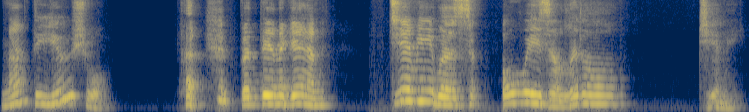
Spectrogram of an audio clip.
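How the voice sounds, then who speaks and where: A woman's voice: fairly high pitch, sing-song, darkish tone, exaggerated voice. A woman playing a kindly, folksy small-town diner owner and mother in a film script table read. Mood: wistful. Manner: folksy, unhurried.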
